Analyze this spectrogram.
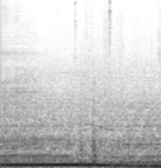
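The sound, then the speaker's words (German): A car drives onto a motorway, its engine giving a steady low rumble and continuous drone, with no clear revving and no voices. “Dann fahre ich doch einfach mal auf die Autobahn.”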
